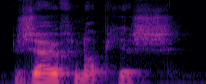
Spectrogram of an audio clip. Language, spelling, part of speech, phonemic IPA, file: Dutch, zuignapjes, noun, /ˈzœyxnɑpjəs/, Nl-zuignapjes.ogg
- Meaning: plural of zuignapje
